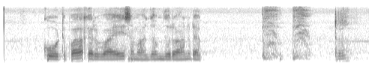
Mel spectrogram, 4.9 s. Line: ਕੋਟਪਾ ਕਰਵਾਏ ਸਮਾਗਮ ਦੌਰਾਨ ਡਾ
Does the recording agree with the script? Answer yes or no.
yes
